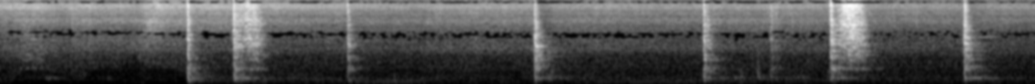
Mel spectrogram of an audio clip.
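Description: Chicken pieces sizzling steadily on a hot steel flat-top griddle, with a metal spatula scraping and clacking against the griddle about eight times as the pieces are flipped.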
